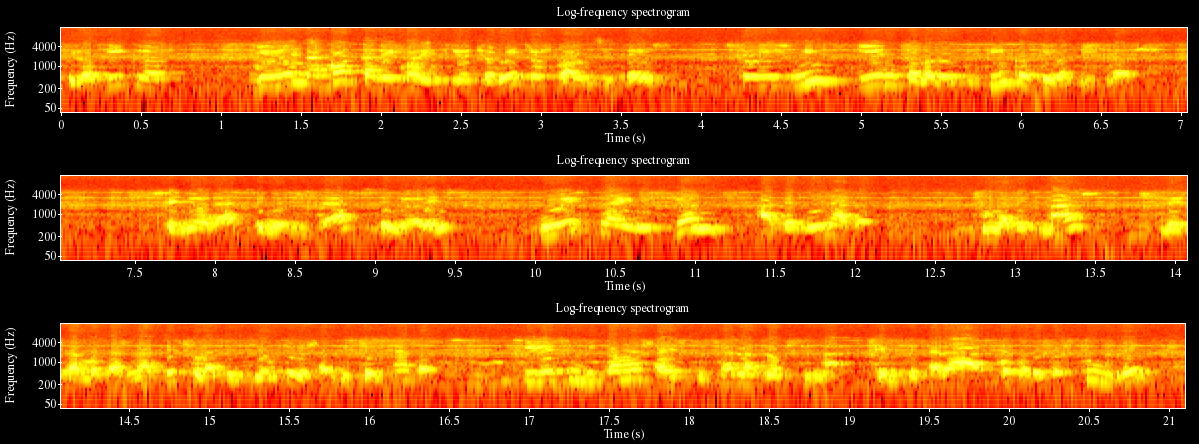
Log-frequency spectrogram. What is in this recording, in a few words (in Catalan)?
Tancament emissió R Andorra; 1961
